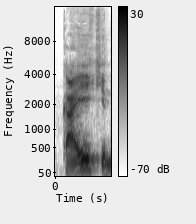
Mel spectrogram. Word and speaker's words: Kaique: Kaique, do jeito que se escreve, com K e com Q no final, é, eu descobri que é de origem indígena e significa ave aquática.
